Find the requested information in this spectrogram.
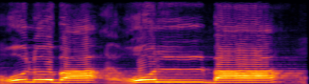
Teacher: لام پر آواز جاری ہوئی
